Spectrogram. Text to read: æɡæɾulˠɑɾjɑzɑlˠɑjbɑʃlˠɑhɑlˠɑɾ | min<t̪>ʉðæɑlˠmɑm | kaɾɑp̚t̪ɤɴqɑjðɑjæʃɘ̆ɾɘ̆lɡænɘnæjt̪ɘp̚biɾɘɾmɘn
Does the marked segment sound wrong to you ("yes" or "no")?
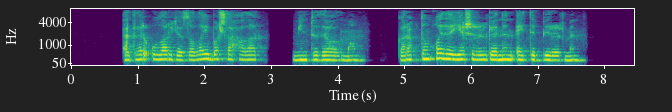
no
